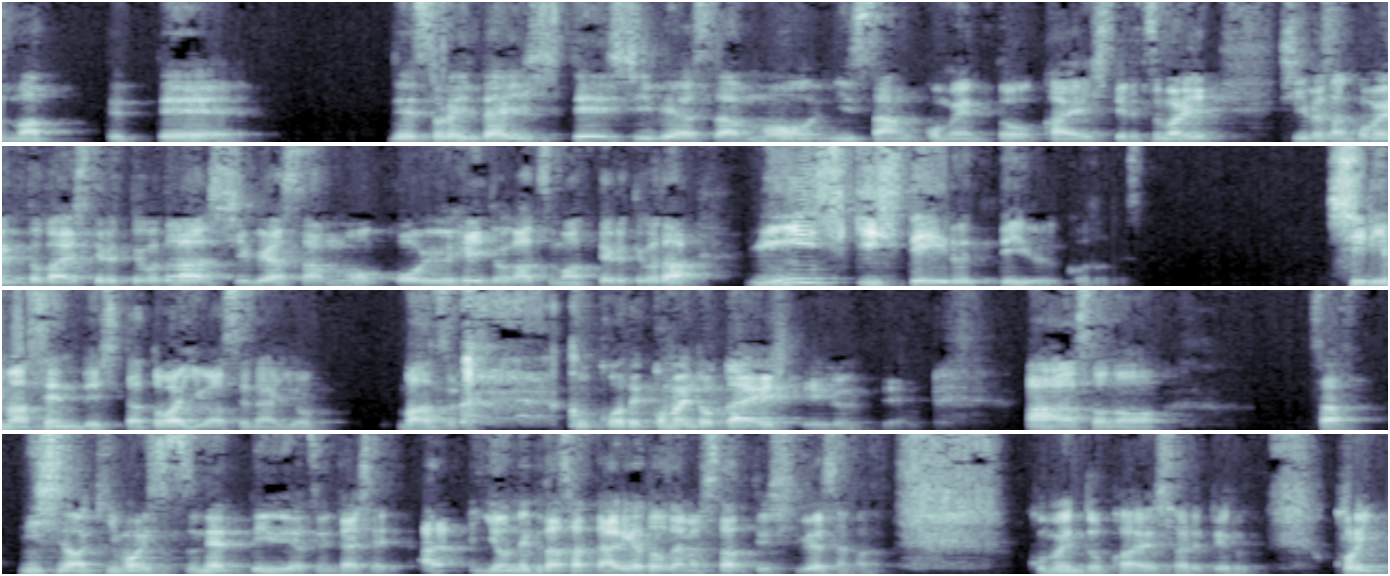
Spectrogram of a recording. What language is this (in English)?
Japanese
